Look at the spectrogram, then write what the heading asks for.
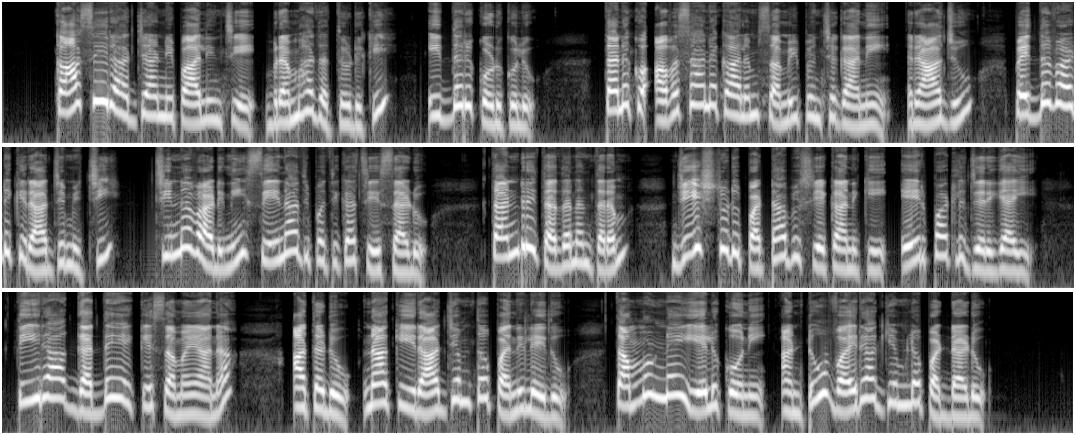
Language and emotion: Telugu, neutral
